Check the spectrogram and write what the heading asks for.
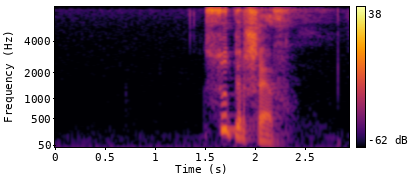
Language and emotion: Russian, positive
